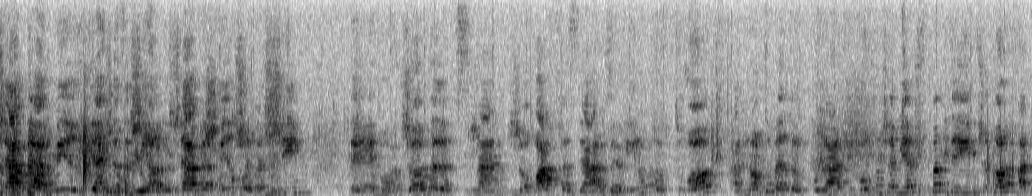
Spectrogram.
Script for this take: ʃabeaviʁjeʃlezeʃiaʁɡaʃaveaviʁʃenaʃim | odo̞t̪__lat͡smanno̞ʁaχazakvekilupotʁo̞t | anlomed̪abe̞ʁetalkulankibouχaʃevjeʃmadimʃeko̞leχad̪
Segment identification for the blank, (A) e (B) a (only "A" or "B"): B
